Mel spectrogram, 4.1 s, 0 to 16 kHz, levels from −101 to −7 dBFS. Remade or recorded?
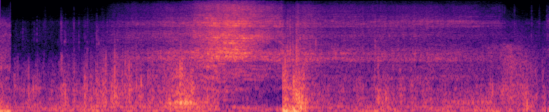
recorded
